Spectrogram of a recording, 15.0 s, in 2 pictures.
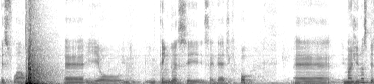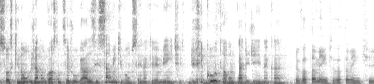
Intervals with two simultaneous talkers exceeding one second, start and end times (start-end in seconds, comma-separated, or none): none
